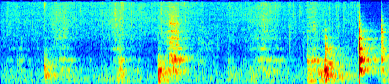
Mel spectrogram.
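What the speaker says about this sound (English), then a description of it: "In goes that okra, and all we're going to do now is toss it around in this lovely curry base that we created." Okra being stirred and tossed through a sizzling vegetarian curry base in a pan, a few scraping stirs over a steady frying hiss, with a sharp clatter near the end.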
